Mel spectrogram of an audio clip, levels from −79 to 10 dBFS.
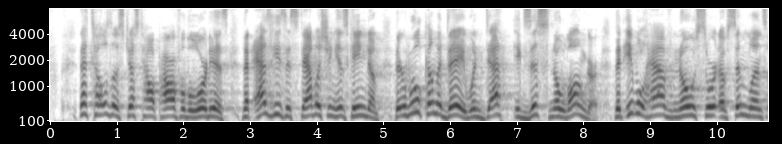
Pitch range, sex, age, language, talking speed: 185-235 Hz, male, 40-59, English, 185 wpm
